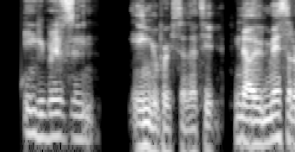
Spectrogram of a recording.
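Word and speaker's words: Ingebrigtsen: two you know yob brickson how do you pronounce his last name in Brion in brickson that's it you know messing around at the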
